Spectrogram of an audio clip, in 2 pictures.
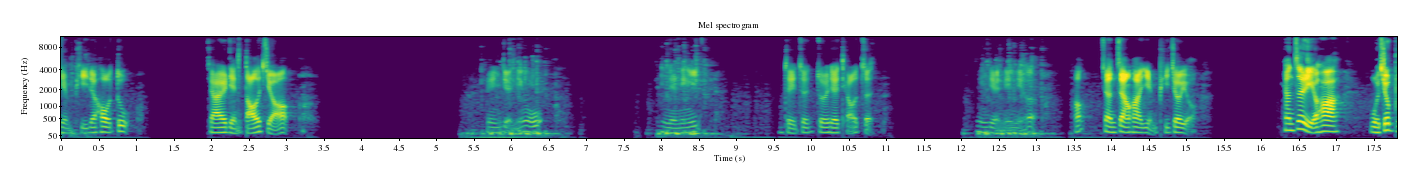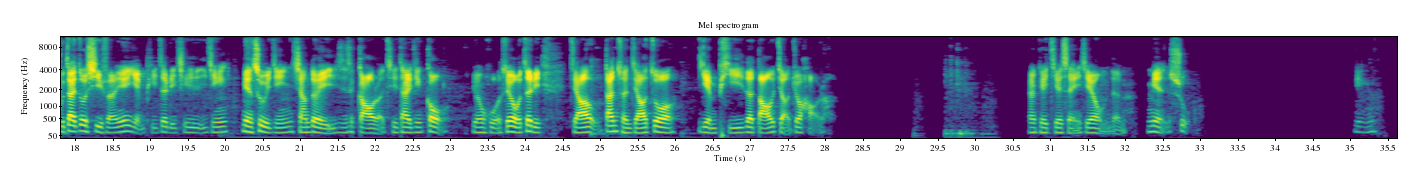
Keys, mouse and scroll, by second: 0.3 alt+z, 0.7-1.7 middle drag, 1.7-2.0 scroll up 3, 2.0-3.7 middle drag, 3.7-12.8 drag, 12.8 KP_0, 13.9-15.8 middle drag, 15.8-16.2 scroll down 2, 16.2-19.3 middle drag, 20.3-21.9 scroll down 1, 21.9-23.5 middle drag, 23.5-24.2 scroll up 5, 25.0-25.9 shift+middle drag, 25.9-26.2 scroll up 1, 26.2-28.0 middle drag, 28.0-30.8 drag, 30.8 scroll down 1, 31.3-33.1 middle drag, 33.1-35.6 drag.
